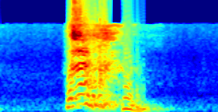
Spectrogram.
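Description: A single sharp human sneeze during a religious lecture, a sudden loud burst with a short two-part breathy tail, set against near silence before and after.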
